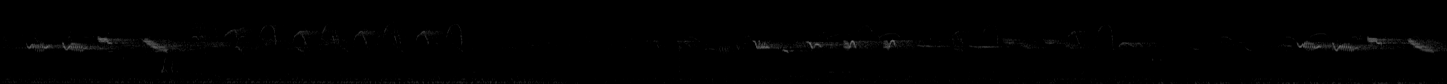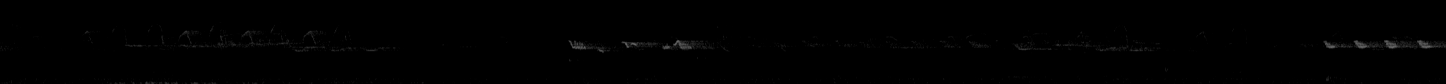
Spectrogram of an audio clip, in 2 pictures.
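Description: Faint bird song: short bursts of rapid, high chirping notes, one burst about every six or seven seconds, over a low steady hum.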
